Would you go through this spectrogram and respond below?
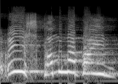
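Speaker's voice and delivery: high-pitched, loud acted back-and-forth; hammed-up household shouting; loud exchange. Acted parent-son exchange over shouting.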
